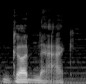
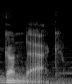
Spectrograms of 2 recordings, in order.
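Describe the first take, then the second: First: The d sound comes before the n. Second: The n sound comes before the d. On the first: The speaker calls it right. "Correction, and I quote, Gudnak" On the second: The speaker calls it wrong. "not Gundak"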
